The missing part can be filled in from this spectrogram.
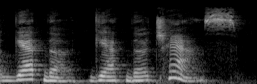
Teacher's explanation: Get com the, junta num som só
